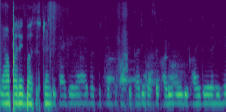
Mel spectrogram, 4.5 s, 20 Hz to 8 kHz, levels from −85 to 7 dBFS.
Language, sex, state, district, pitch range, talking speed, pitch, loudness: Hindi, female, Chhattisgarh, Korba, 180-185 Hz, 265 wpm, 185 Hz, -25 LUFS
